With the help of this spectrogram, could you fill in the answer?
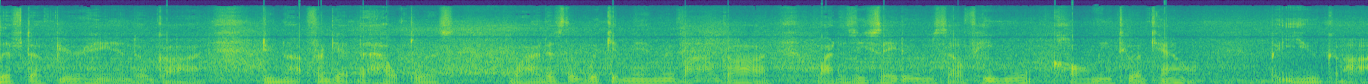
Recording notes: Sitting by an elevator in Toronto hotel so sound quality is not normal!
